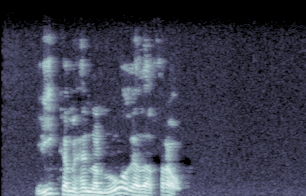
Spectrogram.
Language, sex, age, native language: Icelandic, male, 60-69, Icelandic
